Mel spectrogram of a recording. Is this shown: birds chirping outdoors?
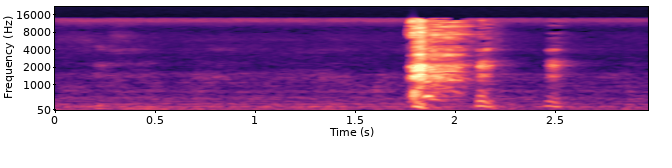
no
